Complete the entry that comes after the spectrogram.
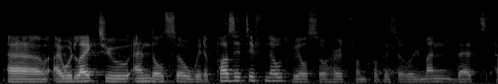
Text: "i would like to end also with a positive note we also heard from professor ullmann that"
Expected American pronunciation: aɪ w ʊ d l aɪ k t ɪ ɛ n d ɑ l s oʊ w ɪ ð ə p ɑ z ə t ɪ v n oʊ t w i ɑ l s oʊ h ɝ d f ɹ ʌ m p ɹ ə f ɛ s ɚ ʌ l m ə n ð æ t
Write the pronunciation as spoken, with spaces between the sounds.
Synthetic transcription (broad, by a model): aɪ w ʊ d l aɪ k t ɪ ɛ n d ɑ l s oʊ w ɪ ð ə p ɑ z ə t ɪ v n oʊ t w i ɑ l s oʊ h ɝ d f ɹ ʌ m p ɹ ə f ɛ s ɚ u l m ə n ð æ t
